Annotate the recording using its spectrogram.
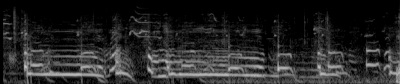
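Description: Hounds baying at a cougar treed above them. Two long, drawn-out howls come first, then several shorter bays, with more than one dog overlapping at times.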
